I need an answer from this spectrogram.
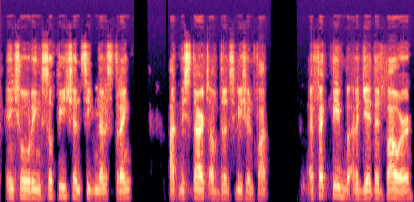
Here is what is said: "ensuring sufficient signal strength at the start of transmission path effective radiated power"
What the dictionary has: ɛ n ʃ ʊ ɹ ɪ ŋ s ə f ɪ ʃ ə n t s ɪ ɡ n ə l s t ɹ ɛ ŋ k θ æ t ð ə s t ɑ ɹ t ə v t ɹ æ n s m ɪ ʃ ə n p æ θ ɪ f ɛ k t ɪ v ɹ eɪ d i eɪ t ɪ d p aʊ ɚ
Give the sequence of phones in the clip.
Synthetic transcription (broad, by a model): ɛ n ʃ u ɹ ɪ ŋ s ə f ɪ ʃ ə n t s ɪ ɡ n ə l s t ɹ ɛ ŋ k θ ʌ t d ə s t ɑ ɹ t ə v t ɹ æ n s m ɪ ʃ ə n f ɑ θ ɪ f ɛ k t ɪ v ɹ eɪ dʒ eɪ t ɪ d p aʊ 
